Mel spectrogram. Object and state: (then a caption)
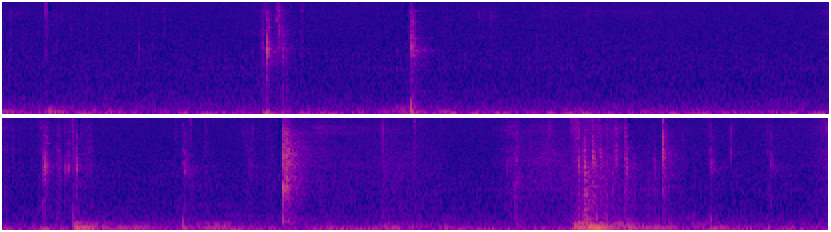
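Bar of dry soap being grated. A solid, hand-sized, light-green bar of dry soap is shaved with a grey-green plastic grater with a metal blade in repeated scraping strokes. Each stroke gives a short, dry, brittle scrape with bright crackly edges over a low, quiet rumble, with the strongest stroke near the end. Green ribbons of soap come out of the tool.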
